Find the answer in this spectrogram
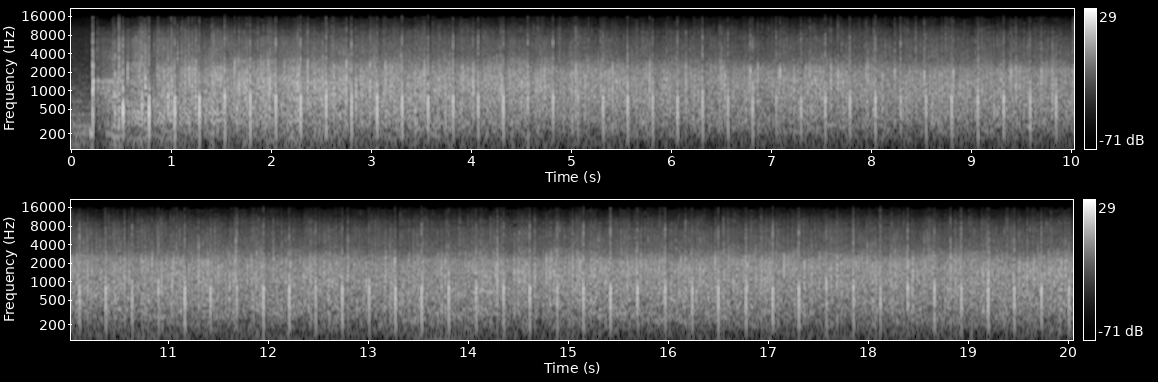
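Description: Audience applause, many hands clapping, breaking out abruptly and then holding steady and dense.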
